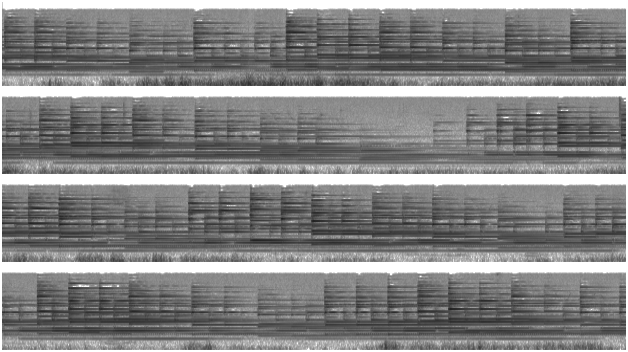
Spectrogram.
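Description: Bronze bells of a Royal Eijsbouts mobile carillon played from its keyboard: a tune of struck bell notes over long-ringing tones, with a brief lull about twelve seconds in. Bursts of low rumble sit underneath.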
